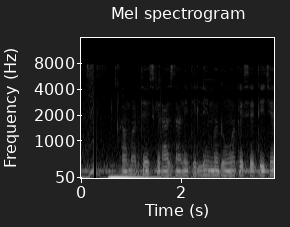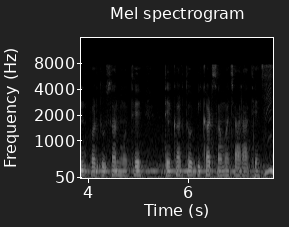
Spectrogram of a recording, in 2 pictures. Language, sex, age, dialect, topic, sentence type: Chhattisgarhi, male, 60-100, Central, agriculture, statement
